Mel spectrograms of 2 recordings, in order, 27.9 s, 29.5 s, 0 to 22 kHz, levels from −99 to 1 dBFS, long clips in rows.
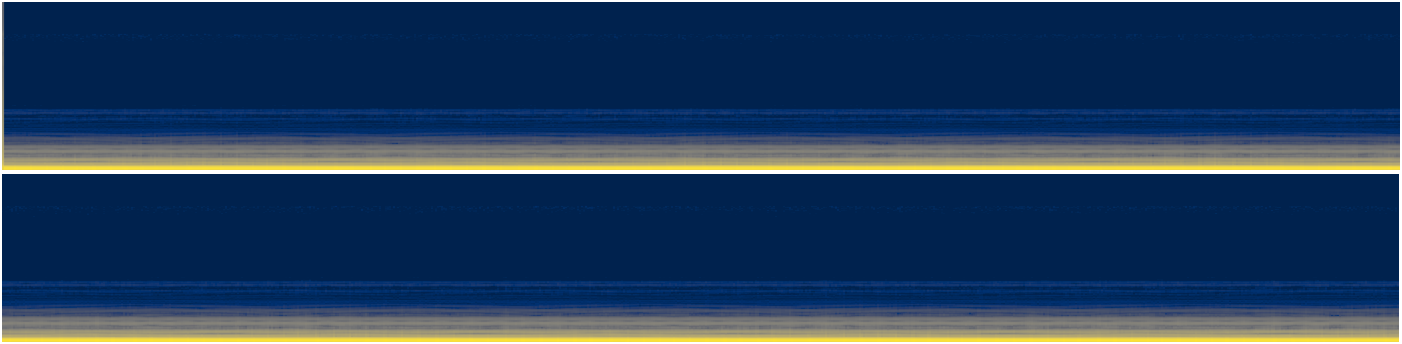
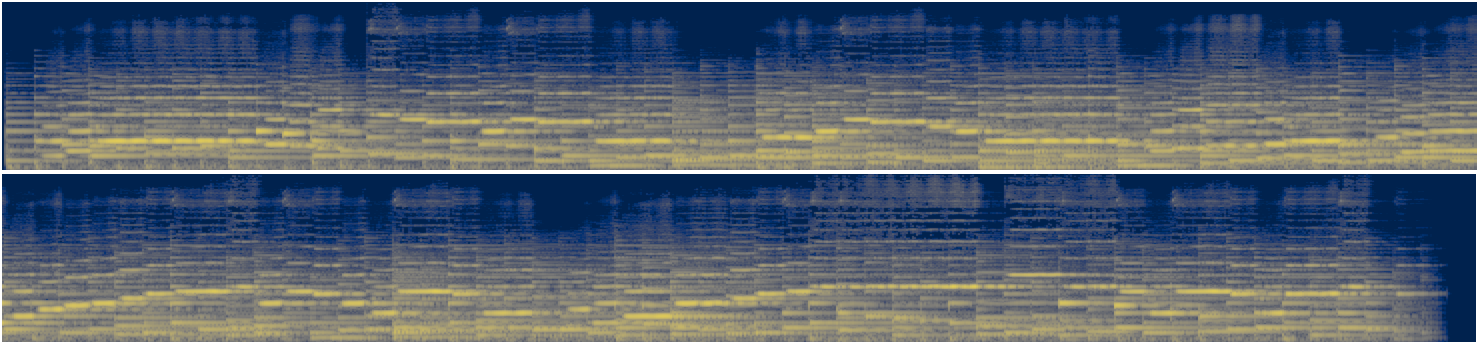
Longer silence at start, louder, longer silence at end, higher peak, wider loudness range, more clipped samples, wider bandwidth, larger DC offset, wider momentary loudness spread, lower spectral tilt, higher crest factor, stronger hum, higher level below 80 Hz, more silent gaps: about the same, 0 s vs 0 s; first, -9 LUFS vs -19 LUFS; second, 0 s vs 0.55 s; first, 0 dBFS vs -6 dBFS; about the same, 0 LU vs 2 LU; neither; second, 0.6 kHz vs 15 kHz; neither; second, 0 LU vs 7 LU; first, -17 dB/octave vs -7 dB/octave; second, 4 dB vs 12 dB; neither; first, -4 dBFS vs -46 dBFS; neither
